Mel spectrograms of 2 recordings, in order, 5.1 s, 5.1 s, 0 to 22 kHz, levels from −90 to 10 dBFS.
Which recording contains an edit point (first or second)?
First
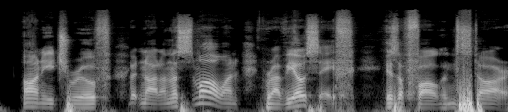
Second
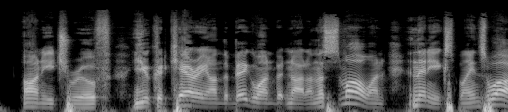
first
